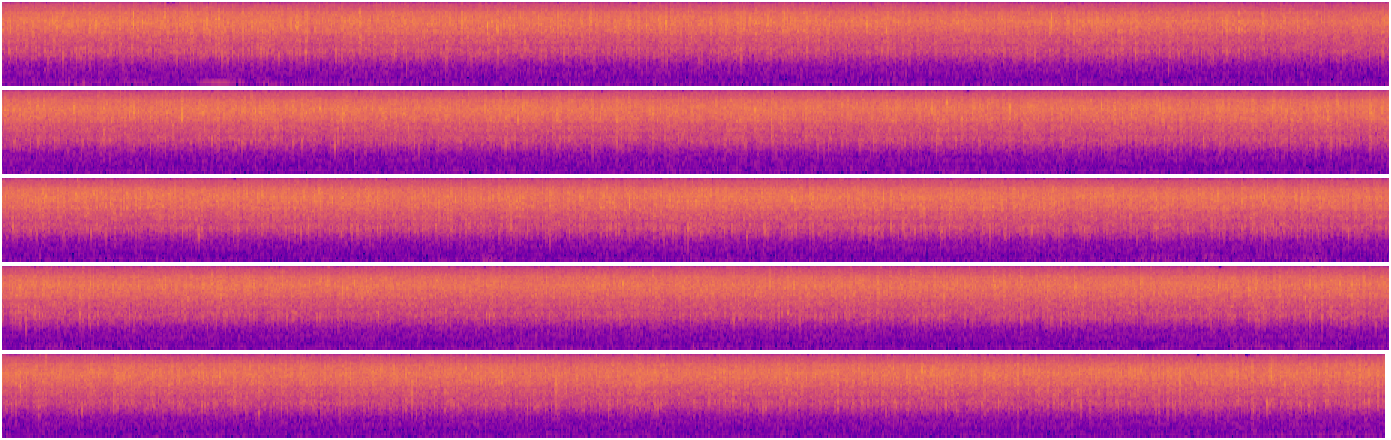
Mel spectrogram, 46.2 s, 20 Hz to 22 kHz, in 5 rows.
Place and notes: Alnwick, UK - Torricelli ... water sculpture ...
Alnwick gardens ... Torricelli by William Pye ... an installation that shows hydrostatic pressure ... starts at 01:10 mins ... finishes 05:30 ... ish ..? lavalier mics clipped to baseball cap ...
